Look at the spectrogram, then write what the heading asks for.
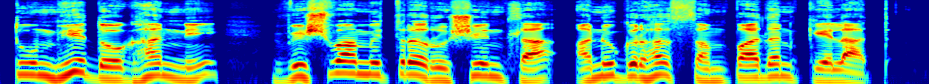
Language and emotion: Marathi, neutral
